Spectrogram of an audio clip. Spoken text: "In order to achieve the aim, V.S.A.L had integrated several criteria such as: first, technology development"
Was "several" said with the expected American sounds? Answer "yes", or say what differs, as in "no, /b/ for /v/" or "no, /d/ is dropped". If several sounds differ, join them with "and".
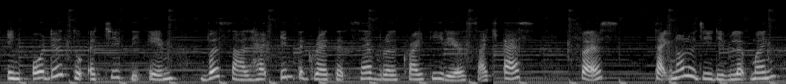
yes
